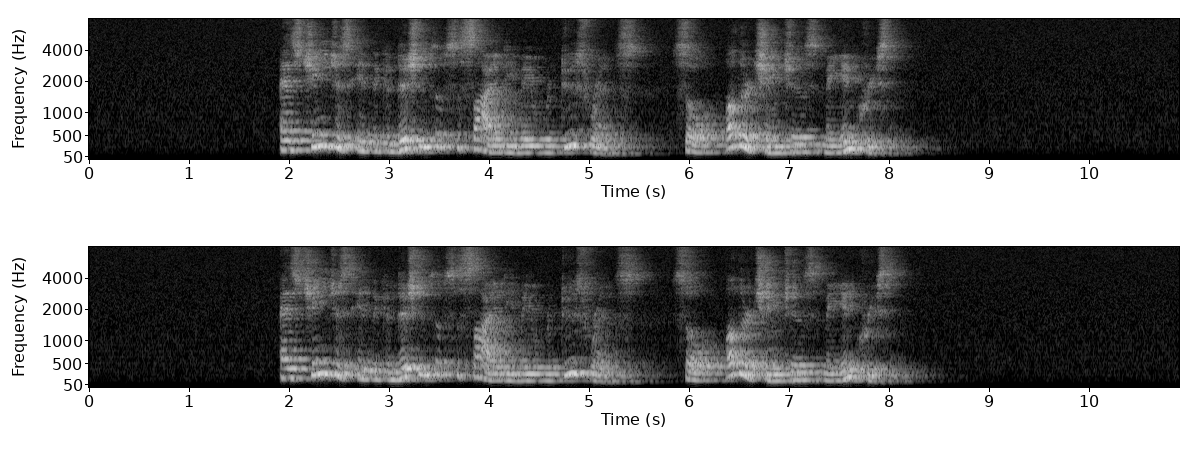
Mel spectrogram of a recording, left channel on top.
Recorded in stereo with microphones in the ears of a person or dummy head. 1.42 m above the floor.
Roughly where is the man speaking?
Centre.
